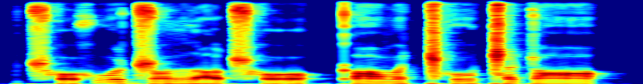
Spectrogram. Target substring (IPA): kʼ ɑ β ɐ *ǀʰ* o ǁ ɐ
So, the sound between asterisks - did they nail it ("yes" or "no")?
no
